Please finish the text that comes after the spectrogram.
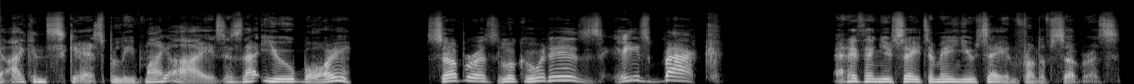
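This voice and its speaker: An actor playing a stern, contemptuous god-king of the underworld in a video game, haughty and commanding, with a deep, husky voice. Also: a bit bright, dry recording, studio quality, full character voice. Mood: mocking.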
